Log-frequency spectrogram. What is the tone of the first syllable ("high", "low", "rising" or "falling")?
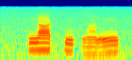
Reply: high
